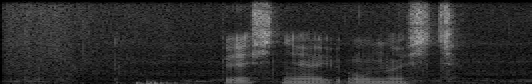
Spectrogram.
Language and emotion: Russian, neutral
